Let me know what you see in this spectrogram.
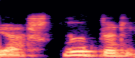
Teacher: Yenə xəbərlik şəkilçisi vurğu qəbul etmədiyi üçün yenə də bir əvvələ düşür. Demək vurğu dəyişməyəcək.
